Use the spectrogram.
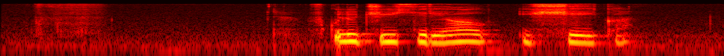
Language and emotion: Russian, neutral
